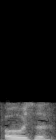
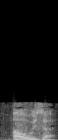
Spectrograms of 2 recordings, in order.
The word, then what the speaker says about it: Oza: And my name is Oza. Oza. And Oza. After the ozone layer in the sky? No. Oza. Three more you letters can't in there.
